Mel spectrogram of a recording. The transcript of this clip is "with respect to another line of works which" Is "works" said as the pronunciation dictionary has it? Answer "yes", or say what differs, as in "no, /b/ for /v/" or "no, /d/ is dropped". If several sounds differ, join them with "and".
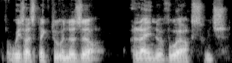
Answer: yes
